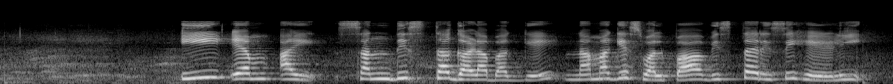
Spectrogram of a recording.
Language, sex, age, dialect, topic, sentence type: Kannada, female, 18-24, Coastal/Dakshin, banking, question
